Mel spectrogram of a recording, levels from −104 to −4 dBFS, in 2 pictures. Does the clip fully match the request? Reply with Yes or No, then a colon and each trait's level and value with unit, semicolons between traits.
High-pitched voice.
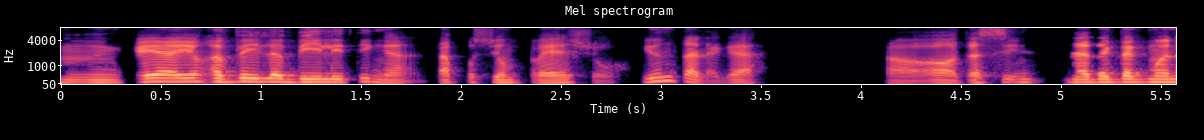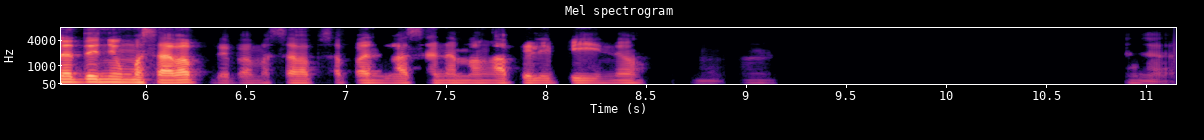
No: low, 130 Hz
